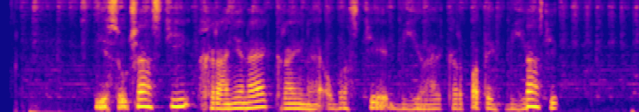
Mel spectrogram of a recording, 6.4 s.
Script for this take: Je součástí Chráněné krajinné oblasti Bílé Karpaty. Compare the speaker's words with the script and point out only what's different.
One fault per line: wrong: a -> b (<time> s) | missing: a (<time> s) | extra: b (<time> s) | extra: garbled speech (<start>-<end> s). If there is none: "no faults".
extra: garbled speech (5.0-5.6 s)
